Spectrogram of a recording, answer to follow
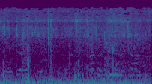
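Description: Footsteps walking along a paved path, with faint voices of people nearby and a low, uneven rumble on the phone microphone.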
